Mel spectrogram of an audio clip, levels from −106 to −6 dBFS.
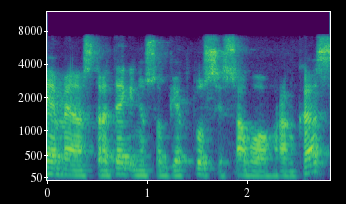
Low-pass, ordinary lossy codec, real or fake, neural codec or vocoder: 7.2 kHz; MP3, 96 kbps; real; none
